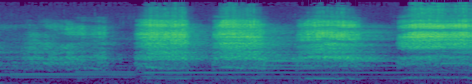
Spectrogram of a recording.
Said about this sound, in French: Il choisit la parade, perché sur son nid, pousse de grands cris, des cris séduisants, pour qui parle couramment le héron.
